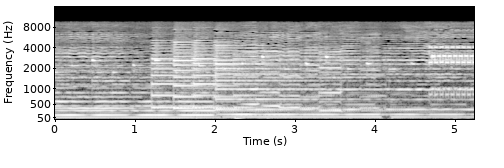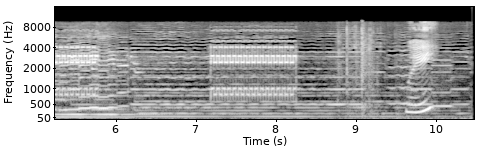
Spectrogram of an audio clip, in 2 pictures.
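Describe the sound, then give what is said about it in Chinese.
A telephone rings at home with an electronic ringtone: a bright, steady melodic pattern of repeating tones that shifts between several pitches and stays fairly loud throughout. “你的电话。”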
